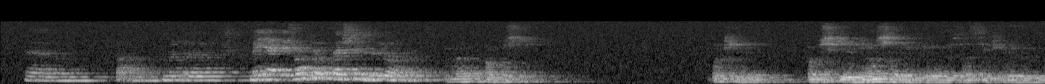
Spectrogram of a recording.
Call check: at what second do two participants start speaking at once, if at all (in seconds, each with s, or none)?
none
